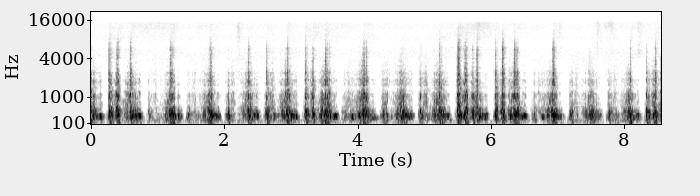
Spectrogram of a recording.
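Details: Heart sounds recorded at position p with the subject standing: rapid beats about 100 a minute with a continuous, harsh, machinery-like PDA-type murmur that fades in and out, then a major change in pattern and volume with a loud split S1 and an S2 murmur.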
